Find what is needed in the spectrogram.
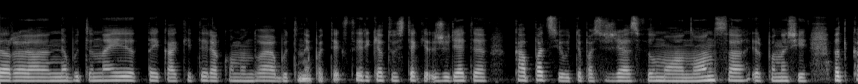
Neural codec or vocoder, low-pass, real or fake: none; 9.9 kHz; real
